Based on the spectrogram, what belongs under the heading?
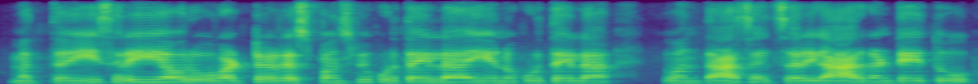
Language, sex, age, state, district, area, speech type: Kannada, female, 45-60, Karnataka, Bidar, urban, spontaneous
